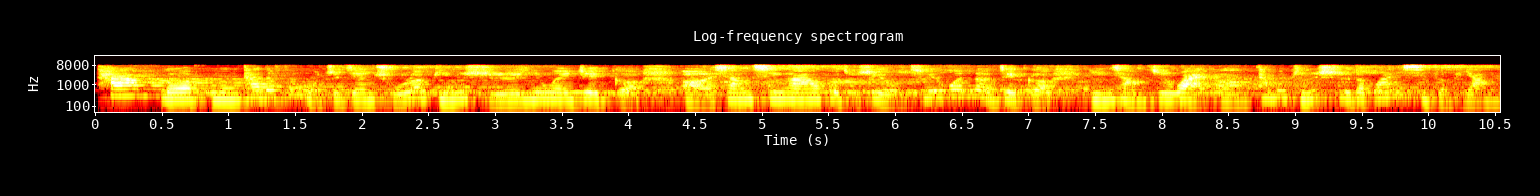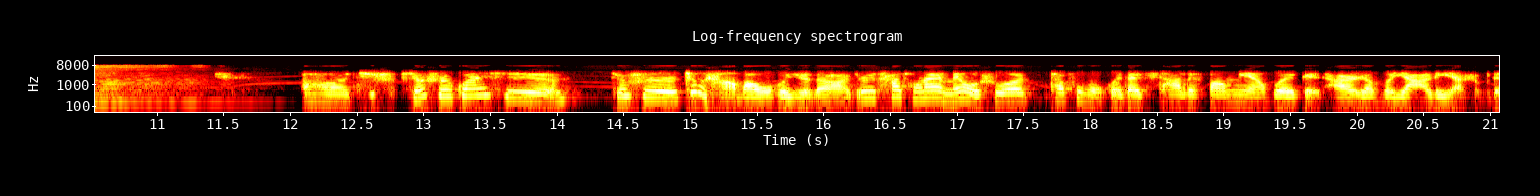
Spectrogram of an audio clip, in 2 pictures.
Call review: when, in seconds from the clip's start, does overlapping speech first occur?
none

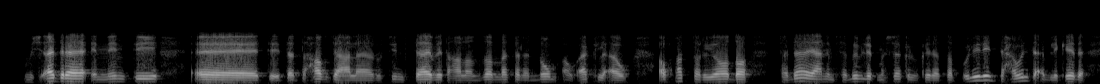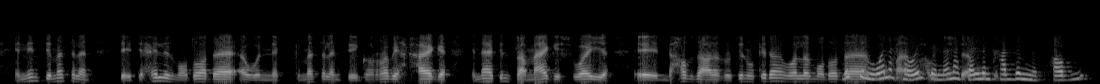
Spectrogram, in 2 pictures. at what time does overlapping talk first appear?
19.4 s

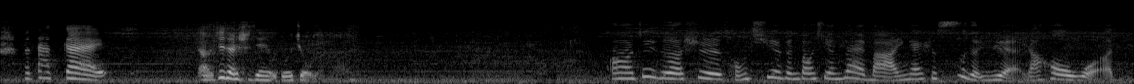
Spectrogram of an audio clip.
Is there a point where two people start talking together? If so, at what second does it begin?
none

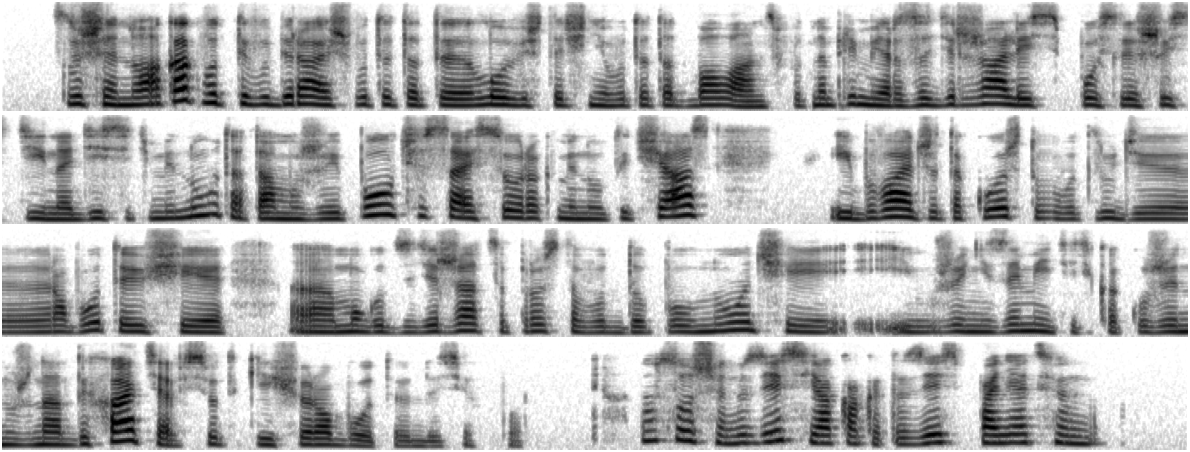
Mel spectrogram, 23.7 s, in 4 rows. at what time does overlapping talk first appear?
none

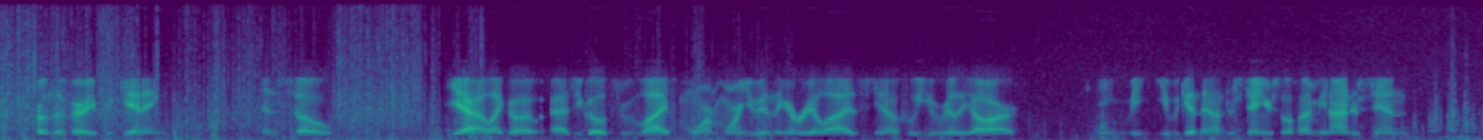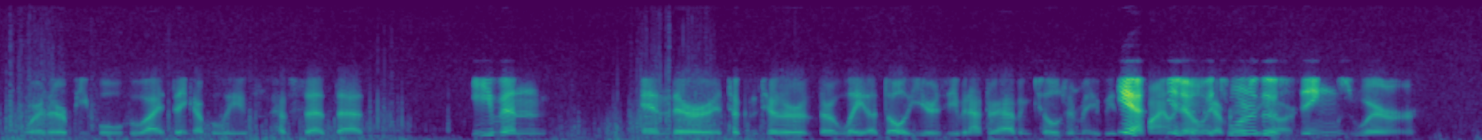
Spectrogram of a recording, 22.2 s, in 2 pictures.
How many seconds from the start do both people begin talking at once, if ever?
19.5 s

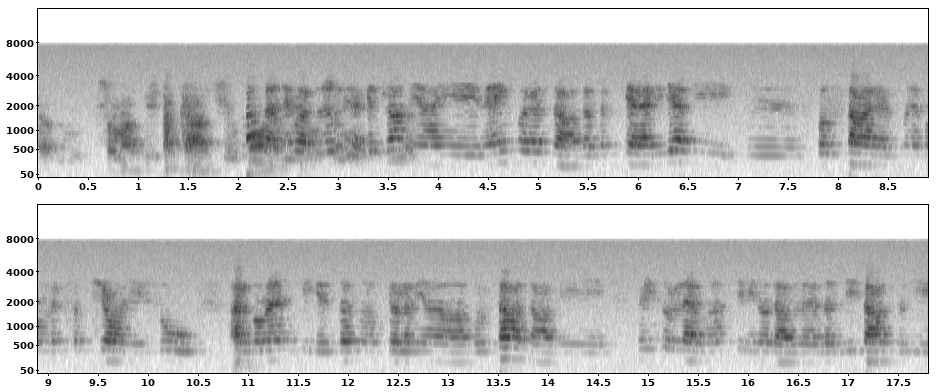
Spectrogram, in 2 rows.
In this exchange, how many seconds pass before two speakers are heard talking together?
2.0 s

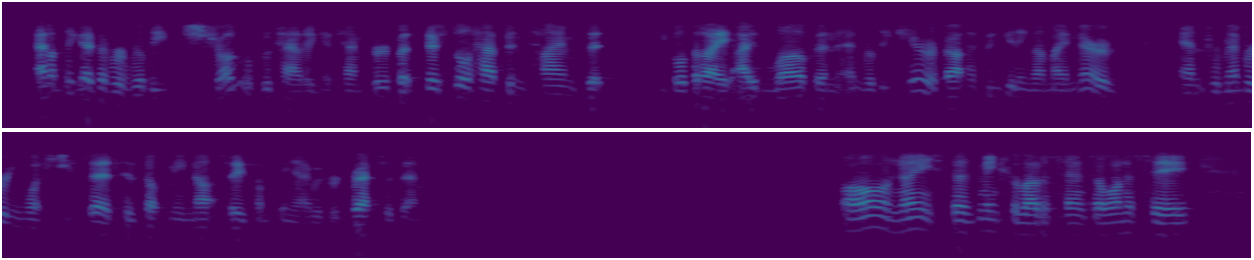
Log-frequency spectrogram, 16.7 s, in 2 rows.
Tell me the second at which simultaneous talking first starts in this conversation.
none

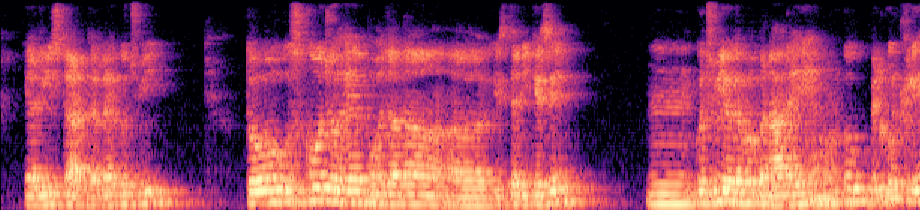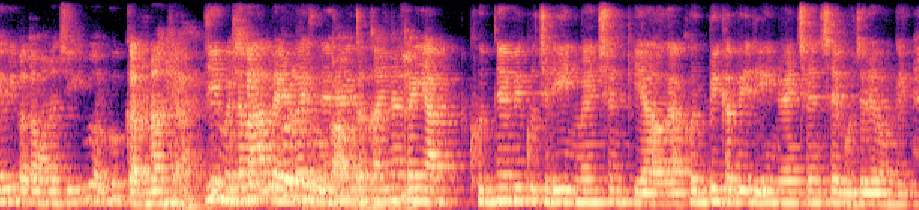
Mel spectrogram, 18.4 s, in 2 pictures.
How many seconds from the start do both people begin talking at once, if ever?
11.2 s

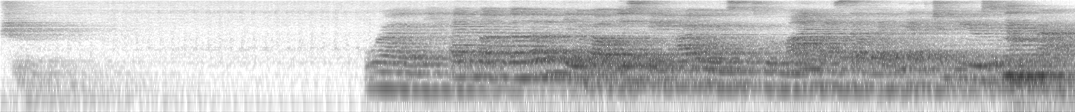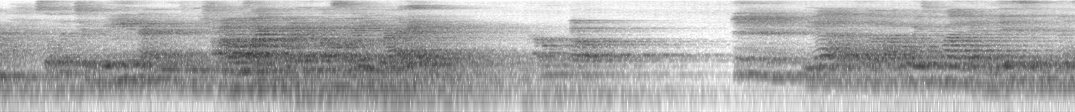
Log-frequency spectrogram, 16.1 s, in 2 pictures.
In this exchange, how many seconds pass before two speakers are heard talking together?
9.6 s

